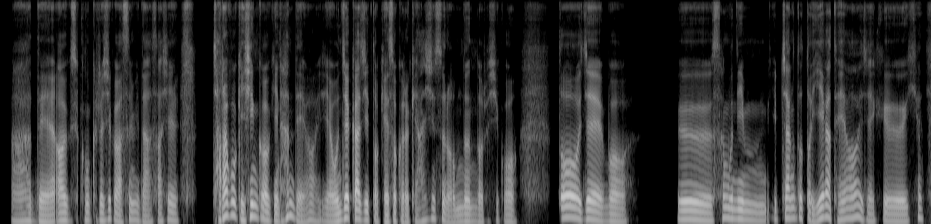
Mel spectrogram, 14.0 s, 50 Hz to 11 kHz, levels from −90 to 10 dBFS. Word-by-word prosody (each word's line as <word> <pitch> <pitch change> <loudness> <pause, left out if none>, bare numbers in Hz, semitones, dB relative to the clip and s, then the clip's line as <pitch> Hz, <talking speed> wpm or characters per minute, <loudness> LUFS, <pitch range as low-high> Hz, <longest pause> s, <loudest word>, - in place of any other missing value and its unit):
아 105 +1 -5
네. 95 -2 +1
아 115 +1 +3
쪼끔 120 +2 -7
그러실 120 +4 -4
것 - - 0
같습니다. 95 -1 -3
사실 105 +4 -4 0.5
잘하고 185 +3 +3
계신 160 +5 +2
거긴 115 -6 +1
한데요. 120 - -3
이게 100 0 -6
언제까지 125 +4 +4
또 - - -4
계속 95 -1 -1
그렇게 - - -4
하실 115 +9 -7
수는 110 -9 -3
없는 100 +3 -2
노릇이고 95 0 -6 0.6
또 155 -1 +7
이제 125 -3 +4
뭐 100 -3 -1 0.8
그 130 -3 +4
상무님 125 -6 -1
입장도 150 +3 -1
또 - - -3
이해가 145 +12 +2
돼요. 145 +7 -1
이제 110 -6 -5
그 100 -1 +1
현 150 +5 -9
115 Hz, 290 characters per minute, -23 LUFS, 100-135 Hz, 0.8 s, 또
